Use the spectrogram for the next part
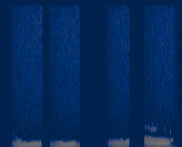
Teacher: वृत्तमुखी स्वर जिनके उच्चारण में होंठ गोलाकार या वृत्ताकार होते हैं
